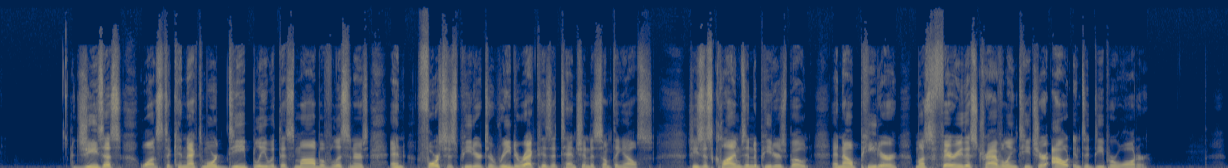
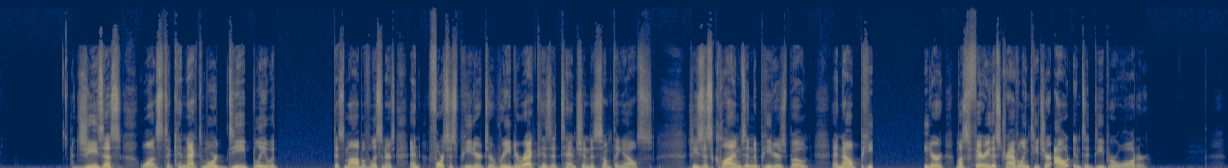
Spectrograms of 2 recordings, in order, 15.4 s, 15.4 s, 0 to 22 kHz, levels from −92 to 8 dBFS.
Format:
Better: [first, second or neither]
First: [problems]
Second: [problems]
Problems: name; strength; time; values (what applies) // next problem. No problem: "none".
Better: first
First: none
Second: audio freezing; at 3.5 s for 0.5 s and at 11 s for 0.5 s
